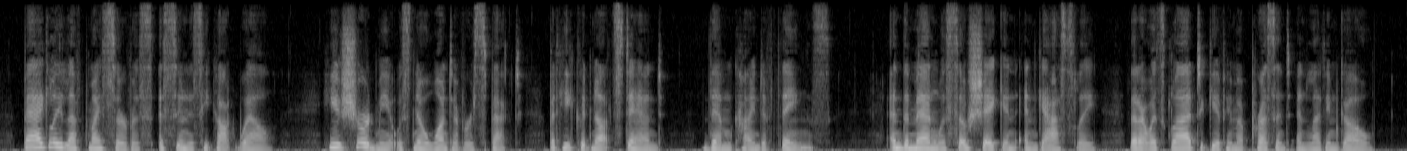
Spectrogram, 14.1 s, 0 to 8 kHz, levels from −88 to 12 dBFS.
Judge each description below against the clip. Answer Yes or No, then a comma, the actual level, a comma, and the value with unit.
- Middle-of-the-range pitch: Yes, medium, 170 Hz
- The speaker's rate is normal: No, fast, 210 wpm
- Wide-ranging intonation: No, average, 2.9 semitones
